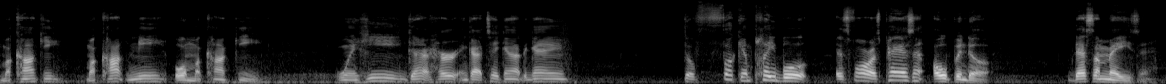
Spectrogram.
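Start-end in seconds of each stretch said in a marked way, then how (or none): 10.7-11.4 sarcastic tone. Complaining that the passing playbook only opened up after an injury: sarcastic. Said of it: "I'm saying it sarcastically".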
